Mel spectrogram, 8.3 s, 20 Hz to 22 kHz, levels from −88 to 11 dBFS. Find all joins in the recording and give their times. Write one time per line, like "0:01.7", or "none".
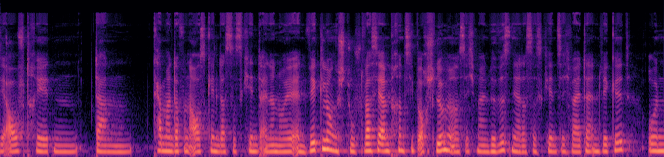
0:01.1
0:04.5
0:05.3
